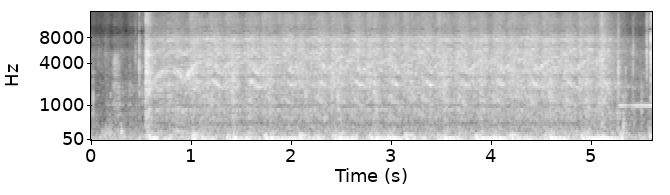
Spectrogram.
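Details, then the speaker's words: Jeep 4.0-litre crank no start: even, fairly quick starter whir with uneven thumps and no firing; starter seems to spin faster than the crankshaft, suspected lack of compression from head gasket or internal engine failure. "So the cadence sounds pretty even, dun, dun, dun, dun. But what I hear is the starter spinning at a faster speed than what the crankshaft is."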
